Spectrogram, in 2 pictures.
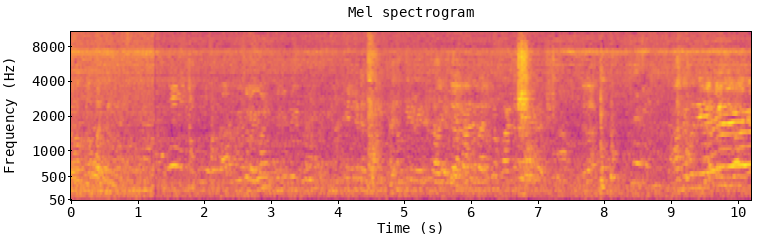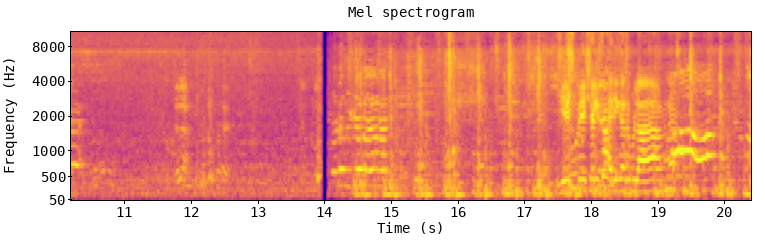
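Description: A wooden paddle scrapes and stirs inside a metal pot.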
